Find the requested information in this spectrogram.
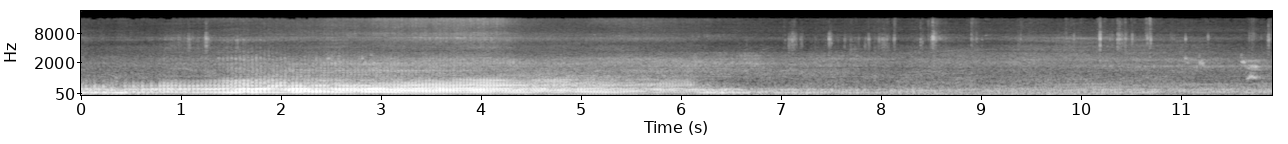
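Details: A passing motorcycle's low engine roar swells and fades over outdoor street background with faint clatter, and no animal voice.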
